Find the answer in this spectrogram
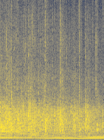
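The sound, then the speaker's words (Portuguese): An audience applauds steadily, a dense wash of many hands clapping at an even level throughout, with a faint low hum running underneath and no voices standing out. “Dê um brado a Ele e aplaudo aqui nesta casa e adoro.”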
